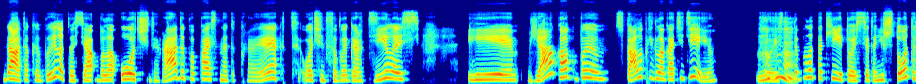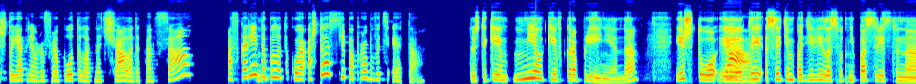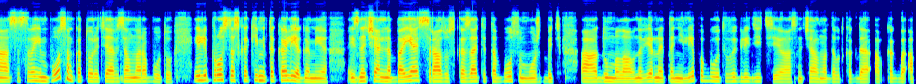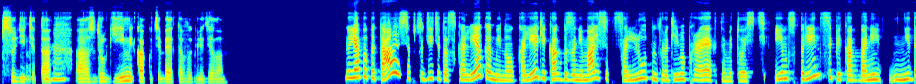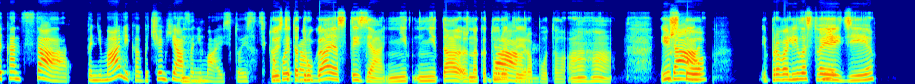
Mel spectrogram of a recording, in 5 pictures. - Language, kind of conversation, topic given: Russian, podcast, Когда стоит делиться сырой идеей, а когда лучше держать её при себе?
- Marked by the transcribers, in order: tapping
